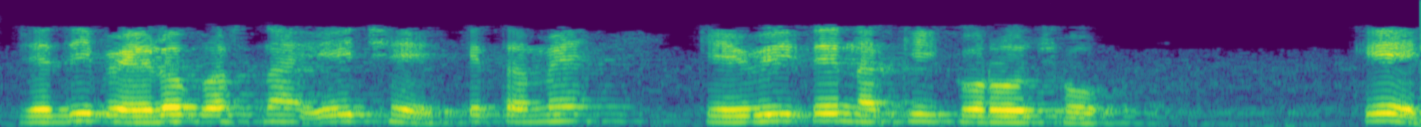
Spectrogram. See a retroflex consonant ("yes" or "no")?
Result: no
